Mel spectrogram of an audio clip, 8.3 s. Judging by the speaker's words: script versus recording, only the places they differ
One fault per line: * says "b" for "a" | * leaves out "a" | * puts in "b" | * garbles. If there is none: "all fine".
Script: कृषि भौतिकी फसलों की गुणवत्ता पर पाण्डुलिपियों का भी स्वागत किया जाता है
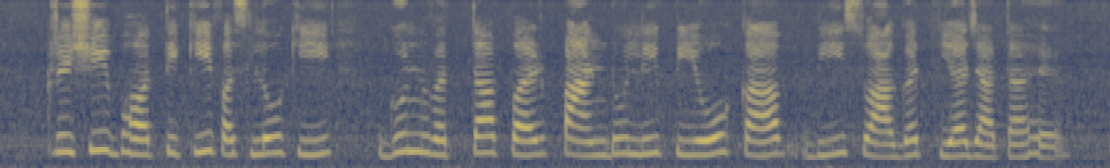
all fine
